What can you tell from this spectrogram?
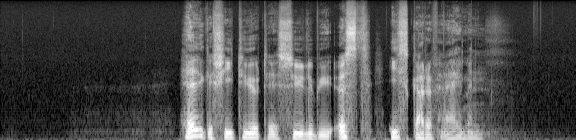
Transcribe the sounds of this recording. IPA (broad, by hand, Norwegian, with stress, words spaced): ˈhɛlɡəˌʃiːˌtʉːɾ ˈtɪ ˈsʉːləˌbʉː ˈœst ˈiː ˈskɑɾʋˌhæɪmən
